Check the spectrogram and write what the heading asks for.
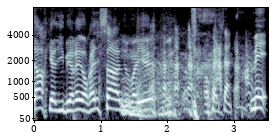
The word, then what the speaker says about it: Orelsan: chanteur comment vous dites Orelsan bonne réponse de Stev et Gérard jor non mais c'est une question de prononciation c'est moi qui trou vous avz dit Orléan oui mais c'est presque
